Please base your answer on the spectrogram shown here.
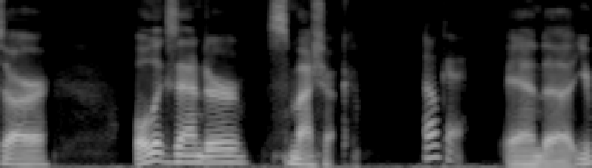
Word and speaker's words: Smazhuk: their names are Alexander smash okay and uh you pronounce it Alexander smek so the the there's like the s in measure gotcha and Helena konova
